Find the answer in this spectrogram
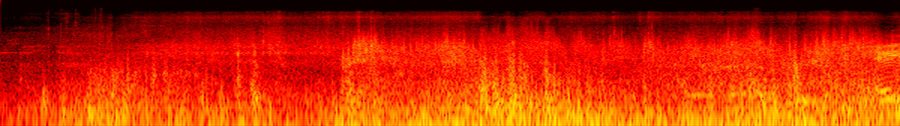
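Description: Wind buffeting the microphone over water rushing and splashing around a surf boat's sweep oar as the crew rows. It gets louder over the first couple of seconds.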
